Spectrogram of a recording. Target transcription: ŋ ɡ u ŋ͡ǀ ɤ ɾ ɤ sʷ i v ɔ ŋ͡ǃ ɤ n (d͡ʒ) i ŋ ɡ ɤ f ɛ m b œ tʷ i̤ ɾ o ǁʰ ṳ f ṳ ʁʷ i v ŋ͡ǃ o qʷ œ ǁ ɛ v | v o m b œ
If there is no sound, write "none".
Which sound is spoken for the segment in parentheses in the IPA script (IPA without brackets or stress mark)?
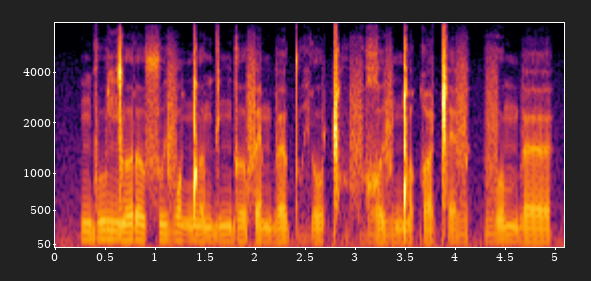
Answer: d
